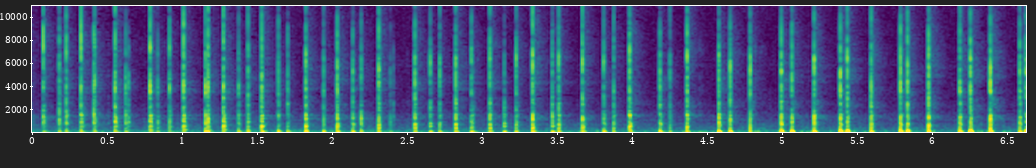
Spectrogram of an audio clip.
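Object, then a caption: Small printed cardboard cosmetics box. A small, flat, hollow pink printed cardboard eyeshadow palette box is held in one hand and tapped and scratched with long acrylic nails. Dozens of quick, dry, hollow taps with almost no ring come in an uneven stream, mostly low and thuddy with light scratchy texture between them.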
